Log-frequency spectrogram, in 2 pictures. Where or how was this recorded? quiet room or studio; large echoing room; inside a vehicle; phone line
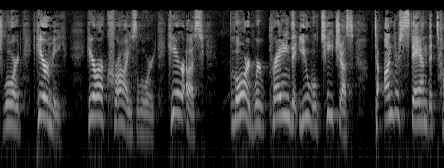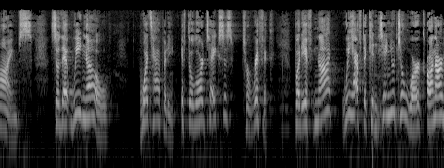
large echoing room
